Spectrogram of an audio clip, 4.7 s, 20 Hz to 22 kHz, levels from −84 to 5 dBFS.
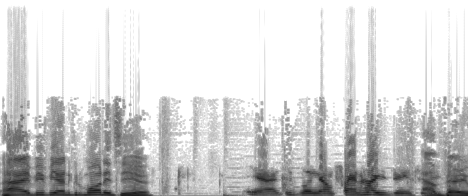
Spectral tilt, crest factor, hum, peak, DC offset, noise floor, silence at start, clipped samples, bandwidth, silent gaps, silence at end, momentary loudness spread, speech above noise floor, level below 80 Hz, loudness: -5.5 dB/octave; 10 dB; none; 0 dBFS; under 0.1%; -37 dBFS; 0 s; 0.4%; 11.5 kHz; none; 0 s; 7 LU; 28 dB; -40 dBFS; -10 LUFS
